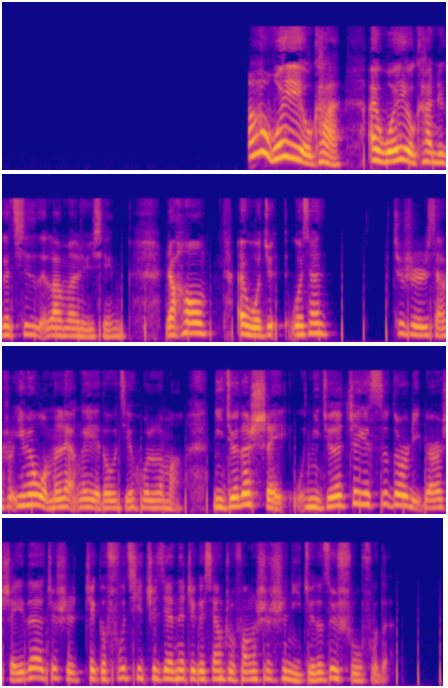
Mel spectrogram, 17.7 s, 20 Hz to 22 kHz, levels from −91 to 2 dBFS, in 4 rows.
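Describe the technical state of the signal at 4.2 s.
At 4.2 s a train of clicks is running, likely from nearby interference or a faulty connection or power supply injecting a pulse 4.55 times a second, from 3.63 s to 17.72 s. Around seventy evenly spaced, similar clicks peak about 5 dB above the speech, ticking through pauses too.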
